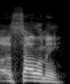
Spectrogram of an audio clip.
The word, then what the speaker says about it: Salami: uh says uh uh General salomi um which is spelled salami it is uh Iran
